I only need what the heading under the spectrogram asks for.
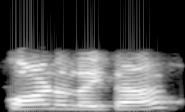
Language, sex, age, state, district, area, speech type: Goan Konkani, female, 30-45, Goa, Salcete, rural, conversation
